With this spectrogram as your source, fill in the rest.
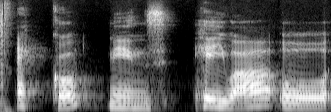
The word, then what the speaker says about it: Ecco: Double letters are long in Italian, so be sure to drag out the cuh sound. There's almost a little pause between them. Ecco. Ecco.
